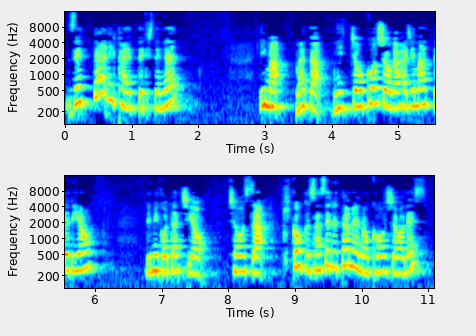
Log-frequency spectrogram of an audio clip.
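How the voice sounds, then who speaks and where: An older woman with a high voice reads a heartfelt message aloud, tender and imploring. Her delivery is plain and earnest, spoken slowly and with care. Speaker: sister reading a message. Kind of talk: reading a personal message aloud.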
